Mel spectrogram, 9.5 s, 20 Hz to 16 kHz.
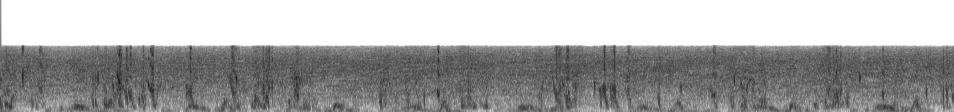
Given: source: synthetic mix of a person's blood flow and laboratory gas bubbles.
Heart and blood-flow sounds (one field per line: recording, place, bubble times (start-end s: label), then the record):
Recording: Doppler ultrasound of blood flow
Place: precordium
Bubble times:
0.00-0.17 s: bubbles
0.20-0.47 s: bubbles
0.89-1.67 s: bubbles
1.83-1.98 s: bubbles
2.28-3.17 s: bubbles
3.77-4.29 s: bubbles
4.33-4.46 s: bubbles
4.53-4.92 s: bubbles
5.37-5.83 s: bubbles
5.92-6.21 s: bubbles
6.25-6.34 s: bubbles
6.53-6.64 s: bubbles
6.77-6.84 s: bubbles
7.08-7.21 s: bubbles
7.27-7.69 s: bubbles
8.11-8.51 s: bubbles
8.56-8.64 s: bubbles
8.79-9.04 s: bubbles
9.22-9.30 s: bubbles
9.39-9.55 s: bubbles
From the record:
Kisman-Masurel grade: 343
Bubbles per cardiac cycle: rolling drumbeat, 9 or more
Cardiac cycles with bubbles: 100%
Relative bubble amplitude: loud (0.450 to 0.775)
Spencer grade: 3 (all of the cardiac periods contain showers or single bubble signals, but not dominating or overriding the cardiac motion signals)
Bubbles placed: only in the low amplitude regions of the cardiac cycle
